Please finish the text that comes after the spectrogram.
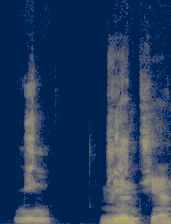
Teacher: the G is not pronounced and it's only used to fully nasalize the N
